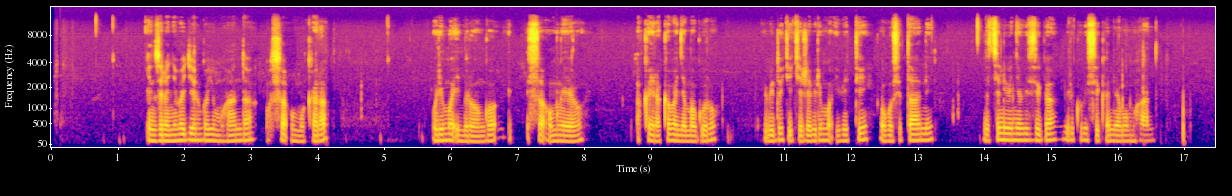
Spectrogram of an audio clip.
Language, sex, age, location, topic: Kinyarwanda, male, 18-24, Kigali, government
